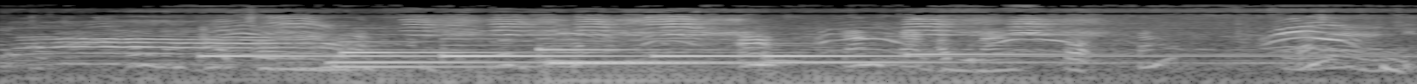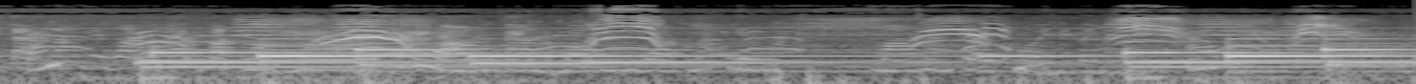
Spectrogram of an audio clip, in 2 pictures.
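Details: Four abandoned kittens, left in front of a house, all meowing at the same time: short, arched, high meows repeated and overlapping, over steady background music.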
